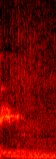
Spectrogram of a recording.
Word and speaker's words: Evert: Also, I heard you pronounce my name as, but it's pronounced Evert.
